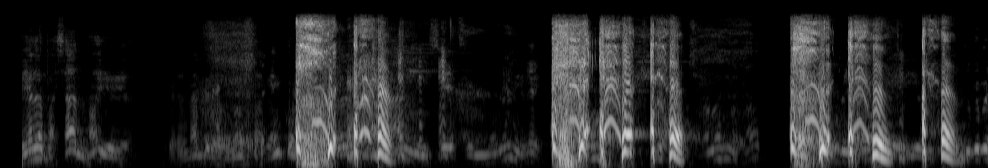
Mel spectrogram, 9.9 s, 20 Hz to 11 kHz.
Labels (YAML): expert_labels:
- quality: poor
  cough_type: dry
  dyspnea: false
  wheezing: false
  stridor: false
  choking: false
  congestion: false
  nothing: true
  diagnosis: upper respiratory tract infection
  severity: unknown
age: 38
gender: female
respiratory_condition: false
fever_muscle_pain: false
status: symptomatic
